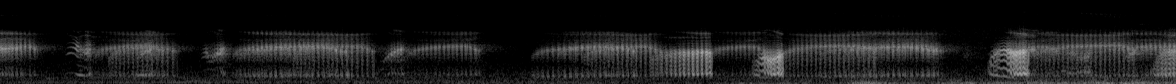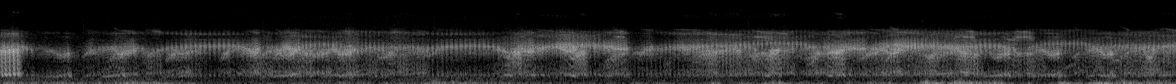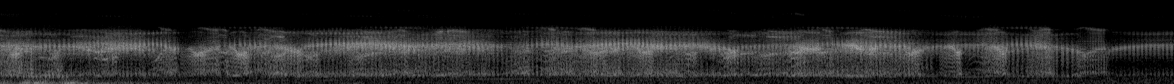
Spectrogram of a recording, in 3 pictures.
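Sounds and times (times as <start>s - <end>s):
marsh frogs croaking chorus: 0.0s - 35.2s.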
